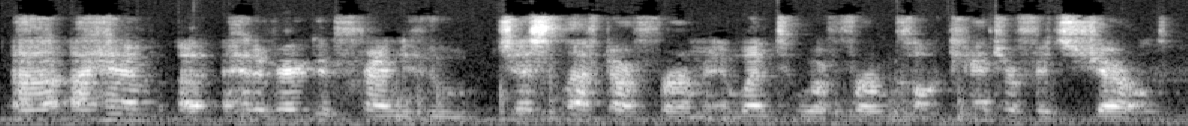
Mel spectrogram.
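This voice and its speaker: A man from the New recounting a disaster in an emotional first-person account, halting and repeating words as he goes. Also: mid-range voice, fairly even intonation, bright, forceful tone, far from the mic, lo-fi sound, slight background noise. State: slightly hyperventilating. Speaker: interviewee recalling a disaster.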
